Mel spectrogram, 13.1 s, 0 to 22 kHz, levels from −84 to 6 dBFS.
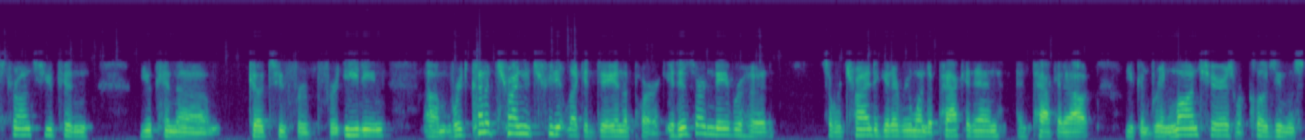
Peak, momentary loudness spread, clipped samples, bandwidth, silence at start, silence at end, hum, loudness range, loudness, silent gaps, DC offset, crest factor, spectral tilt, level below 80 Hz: -4 dBFS; 9 LU; under 0.1%; over 20 kHz; 0 s; 0 s; none; 2 LU; -21 LUFS; none; under 0.1%; 18 dB; -9 dB/octave; -60 dBFS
